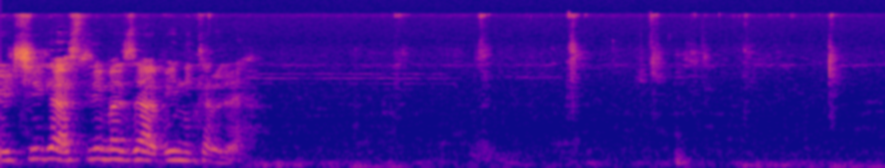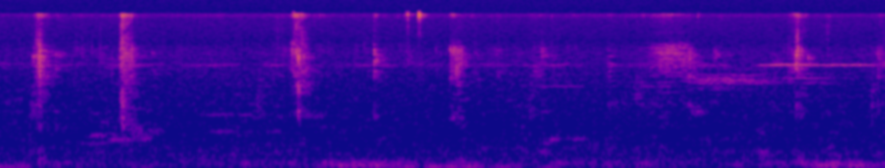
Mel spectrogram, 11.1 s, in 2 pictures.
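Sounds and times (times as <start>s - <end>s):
mouth clicks and smacks chewing: 3.5s - 11.0s.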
